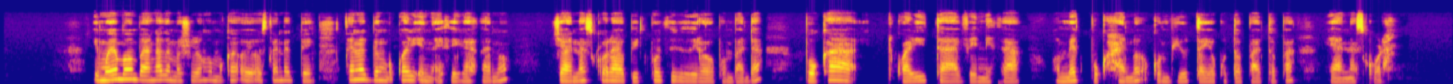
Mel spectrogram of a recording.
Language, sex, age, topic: Oshiwambo, female, 18-24, finance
